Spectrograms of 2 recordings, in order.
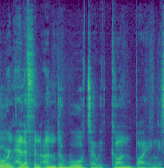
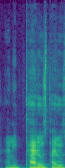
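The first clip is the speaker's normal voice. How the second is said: usual speaking voice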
